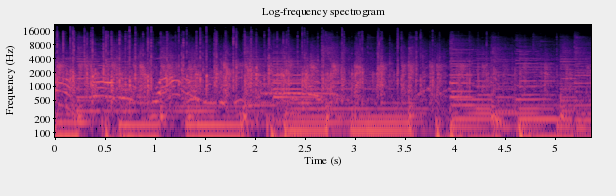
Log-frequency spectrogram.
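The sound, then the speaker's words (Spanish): Steady audience applause for eleven girls and boys at an event, a dense crackle of many hands clapping that continues for the whole stretch, mixed with music carrying a low, rhythmic bass line underneath. “Así que, ¡venga un aplauso para 11 niñas y niños que hoy nos entregan esta gran sorpresa!”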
